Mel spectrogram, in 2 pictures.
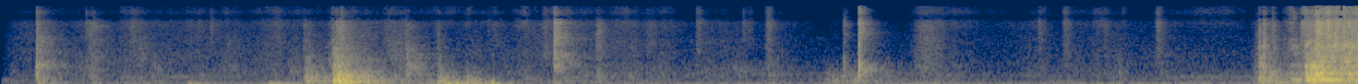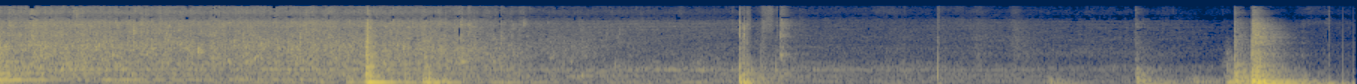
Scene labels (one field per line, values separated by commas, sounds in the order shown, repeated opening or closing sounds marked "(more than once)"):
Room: lavatory, hallway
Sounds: footsteps, door (more than once), light switch, toilet flushing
